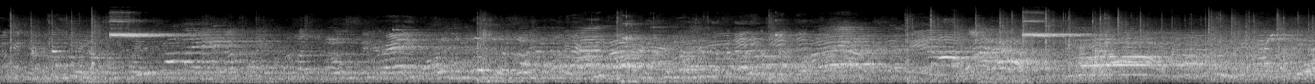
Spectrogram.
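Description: Young women call out and shout to each other during play.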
